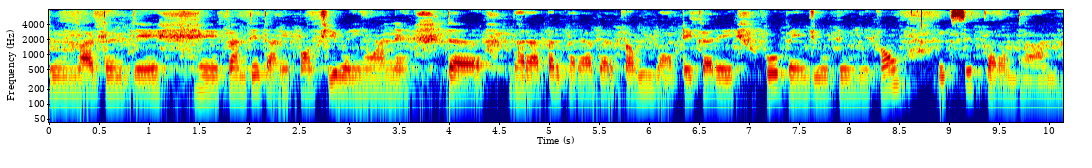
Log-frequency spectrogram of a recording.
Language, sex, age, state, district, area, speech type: Sindhi, female, 30-45, Rajasthan, Ajmer, urban, spontaneous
